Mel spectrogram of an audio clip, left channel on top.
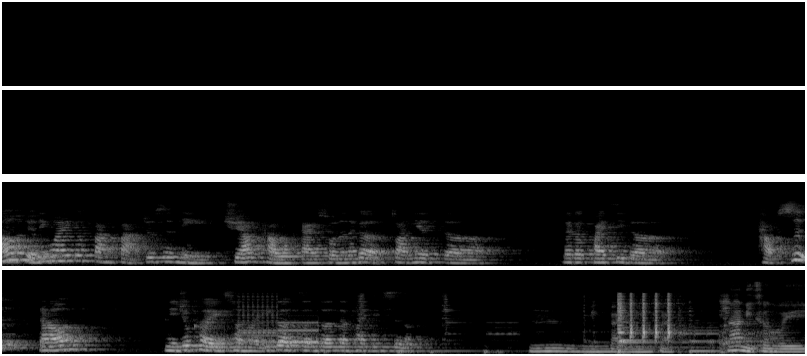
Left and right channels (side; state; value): left; silent; digital silence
